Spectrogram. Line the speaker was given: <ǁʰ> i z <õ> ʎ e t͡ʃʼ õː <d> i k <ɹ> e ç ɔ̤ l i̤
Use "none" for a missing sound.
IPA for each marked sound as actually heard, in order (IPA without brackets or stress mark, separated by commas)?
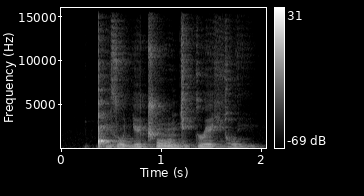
ǃʰ, o, ɟ, ɹ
